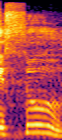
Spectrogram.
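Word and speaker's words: issue: फिर से UE last में, तो इसे पढ़ेंगे इशू, ठीक है दोस्तों।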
